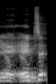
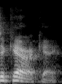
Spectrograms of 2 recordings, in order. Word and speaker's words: Okereke: It's Okereke. It's Okereke. Aw, I've been. I wish it saying was. I wish it was Okereke. I thought it was the same too, and then I hear it's Okereke.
